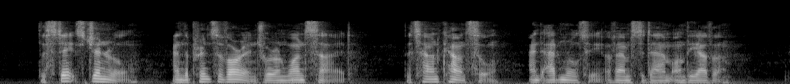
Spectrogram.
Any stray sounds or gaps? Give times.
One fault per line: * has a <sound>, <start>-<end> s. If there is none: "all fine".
all fine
